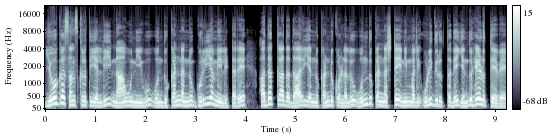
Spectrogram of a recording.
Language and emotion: Kannada, neutral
